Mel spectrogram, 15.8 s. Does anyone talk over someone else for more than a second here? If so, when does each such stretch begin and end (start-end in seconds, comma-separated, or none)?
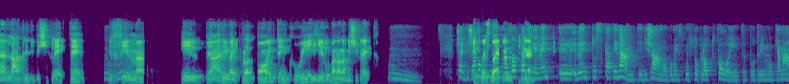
9.4-10.7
